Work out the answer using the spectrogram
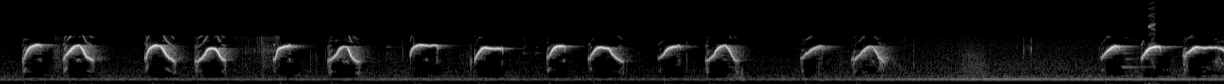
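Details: Male cockatiel singing to court a bathing female, whistling a run of clear, arched notes, often in quick pairs, over a steady low hum.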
